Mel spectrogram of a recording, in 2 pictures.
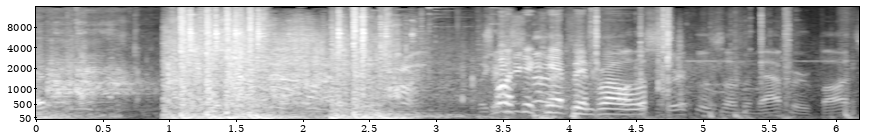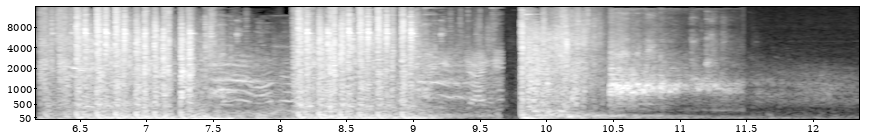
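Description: Rapid bursts of rifle fire crack loudly, close by.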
